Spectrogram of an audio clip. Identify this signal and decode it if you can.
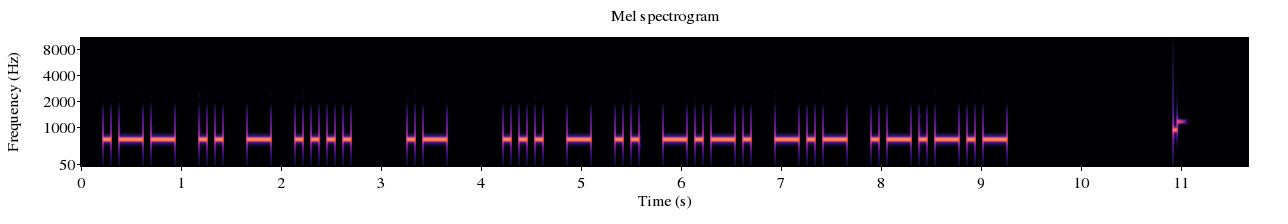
Morse code, heard as a keyed tone, about 14 wpm, 700 Hz. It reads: WITH A STICK.
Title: Sentences from Top 1200 Words 15wpm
